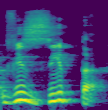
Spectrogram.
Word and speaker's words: visita: Também passa pelo mesmo caso a palavra casamento, a palavra crise, a palavra pesquisa e a palavra visita, entre milhares de outras.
